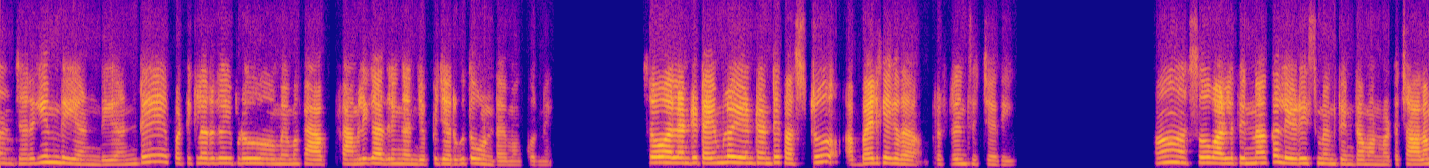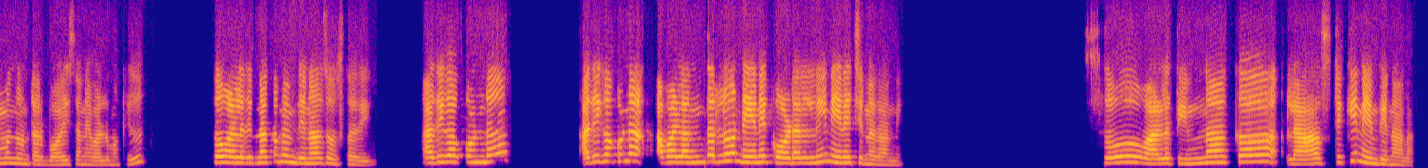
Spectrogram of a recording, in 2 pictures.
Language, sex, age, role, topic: Telugu, female, 20-24, guest, ఎవరైనా మీతో ఆహారం పంచుకున్నారా, ఆ అనుభవం మీకు ఎలా అనిపించింది?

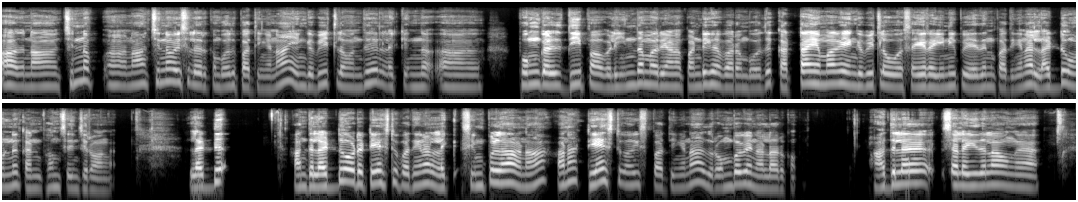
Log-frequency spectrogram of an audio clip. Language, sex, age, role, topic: Tamil, male, 25-29, guest, பண்டிகையை நினைவில் நிறுத்தும் அளவுக்கு சுவையான உணவுகளை எப்படி தயார் செய்வது?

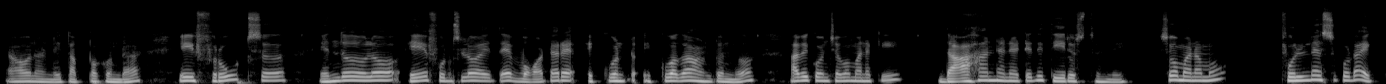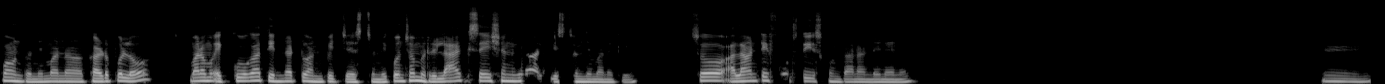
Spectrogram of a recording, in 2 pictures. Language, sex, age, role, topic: Telugu, male, 20-24, guest, ఒత్తిడిని తగ్గించుకోవడానికి మీరు రోజూ చేసే అప్రమత్తత సాధన ఏమిటి?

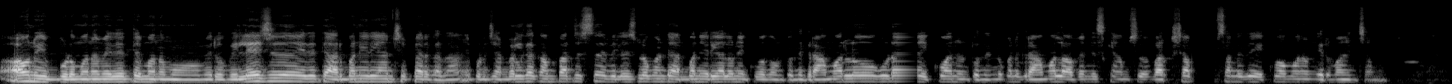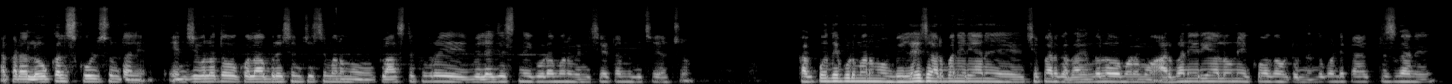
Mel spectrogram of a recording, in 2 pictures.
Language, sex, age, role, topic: Telugu, male, 25-29, guest, ప్లాస్టిక్ కాలుష్యం గురించి మీ అభిప్రాయం ఏమిటి?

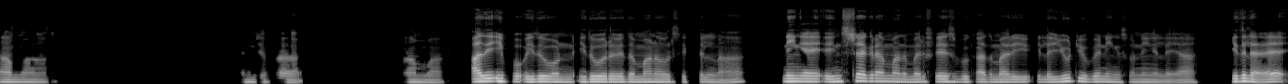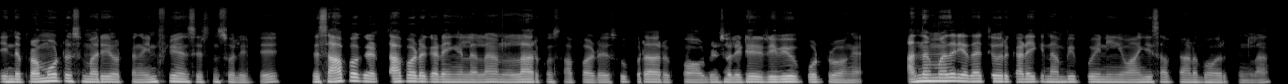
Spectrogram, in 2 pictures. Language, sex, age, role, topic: Tamil, male, 30-34, host, சமூக வலைதளங்களில் மற்றவர்களுடன் உங்களை ஒப்பிட்டு மனம் பாதிக்கப்படும்போது நீங்கள் என்ன செய்வீர்கள்?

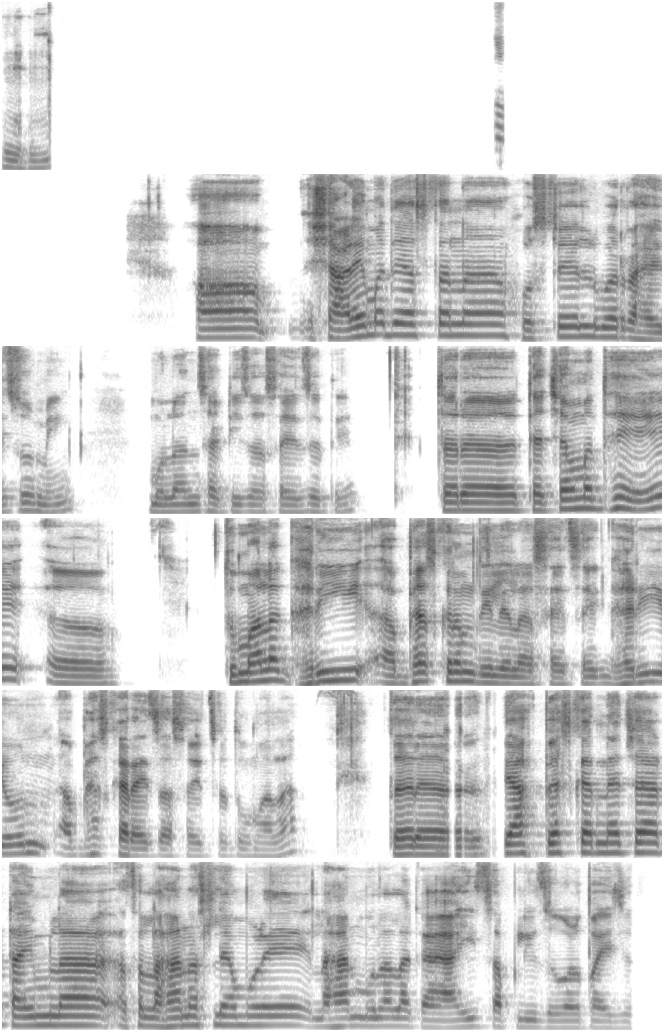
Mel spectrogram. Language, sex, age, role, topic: Marathi, male, 25-29, guest, बाळपणीच्या गाण्यांचा तुमच्यावर काय प्रभाव पडला आहे?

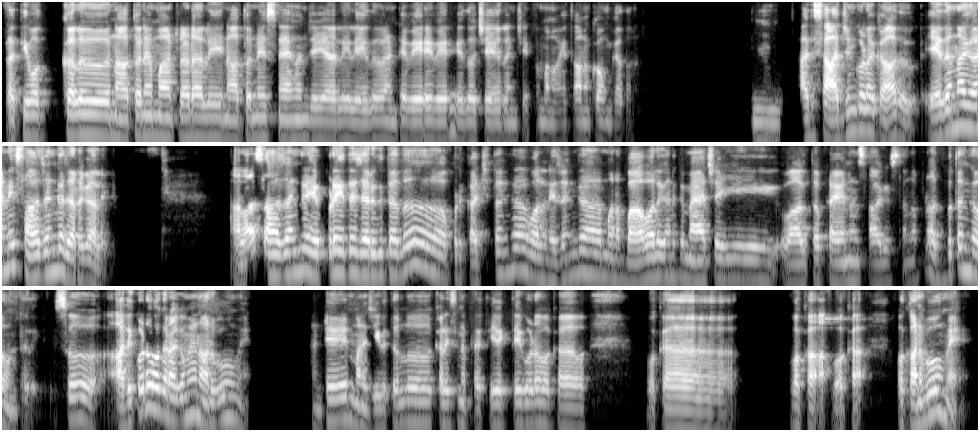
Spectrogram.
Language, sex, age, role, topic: Telugu, male, 30-34, guest, ఏ అనుభవం మీ దృష్టికోణాన్ని మార్చింది?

